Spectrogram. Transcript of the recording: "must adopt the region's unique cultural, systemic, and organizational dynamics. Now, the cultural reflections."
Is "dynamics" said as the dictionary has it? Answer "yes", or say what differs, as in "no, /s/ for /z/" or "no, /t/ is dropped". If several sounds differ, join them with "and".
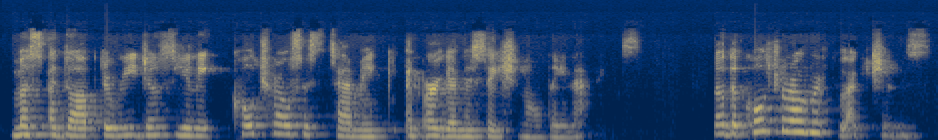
yes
